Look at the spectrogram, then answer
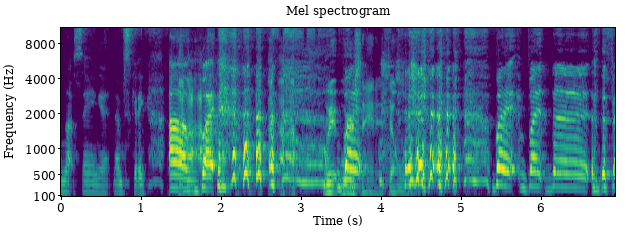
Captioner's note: laughter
